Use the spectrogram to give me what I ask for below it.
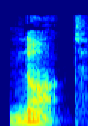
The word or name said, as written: naught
